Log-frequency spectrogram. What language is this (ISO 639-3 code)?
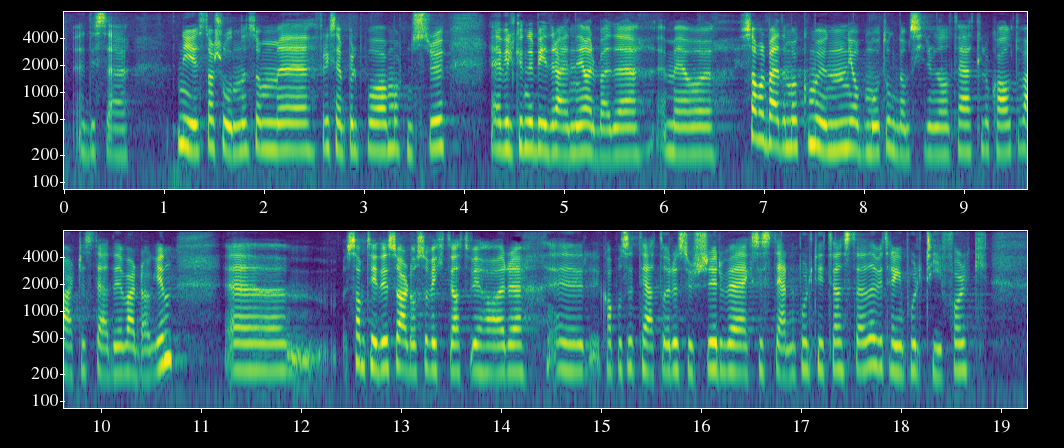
nor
